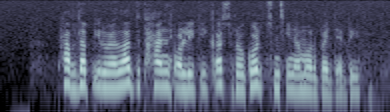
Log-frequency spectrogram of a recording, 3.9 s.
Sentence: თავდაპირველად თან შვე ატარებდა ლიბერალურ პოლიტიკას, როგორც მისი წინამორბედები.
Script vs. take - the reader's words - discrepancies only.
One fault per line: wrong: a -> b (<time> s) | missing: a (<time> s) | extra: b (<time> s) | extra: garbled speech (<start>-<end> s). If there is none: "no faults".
missing: შვე ატარებდა ლიბერალურ (1.7 s)
missing: მისი (2.7 s)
